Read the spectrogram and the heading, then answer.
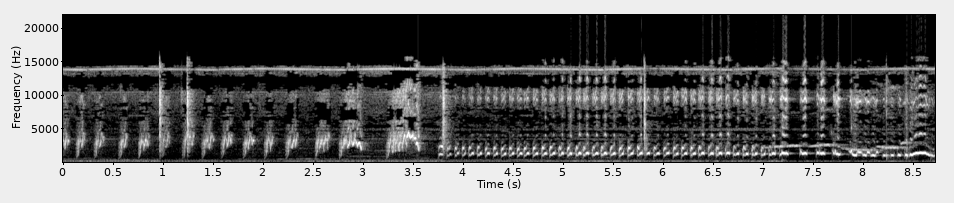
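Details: Bornean white-rumped shama in lure song to trigger other shamas: evenly spaced sharp notes, then a long rapid trill of repeated notes running for several seconds before a rising flourish.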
